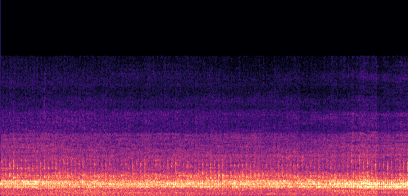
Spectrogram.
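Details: Beat FI scooter with a rough starter, idling in the workshop: a harsh klotok-klotok idle with an uneven rattle of about three per second. Rough internal engine noise; cause not yet pinned down.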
